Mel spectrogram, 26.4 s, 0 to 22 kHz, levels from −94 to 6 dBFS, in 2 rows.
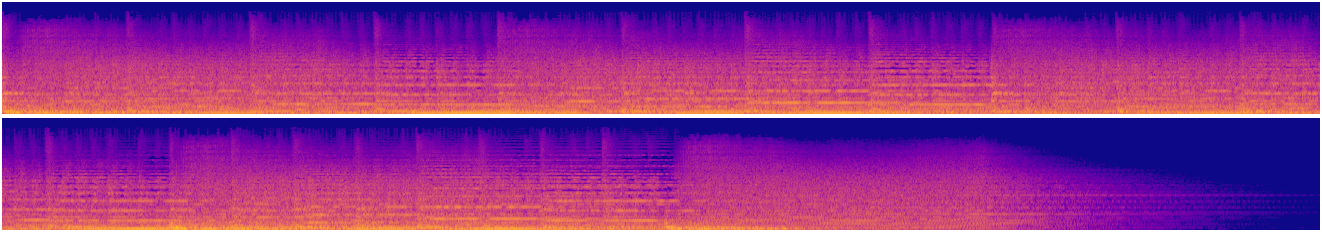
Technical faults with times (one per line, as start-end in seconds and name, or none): none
